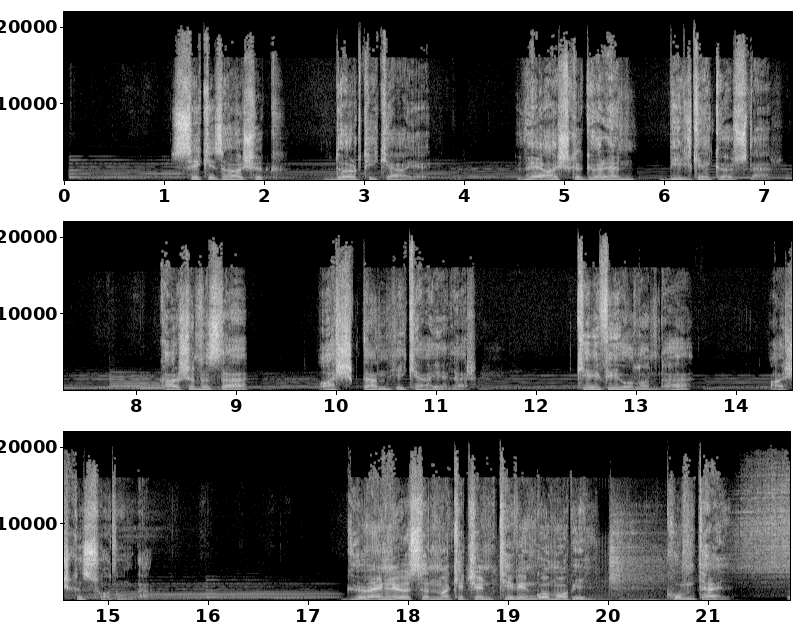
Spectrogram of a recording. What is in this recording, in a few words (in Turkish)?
REKLAM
